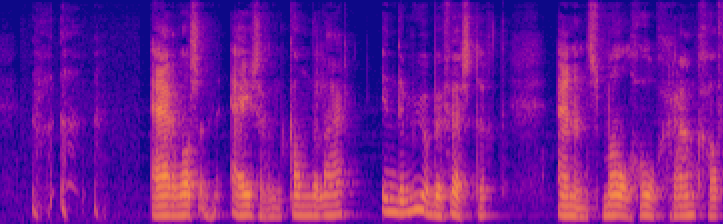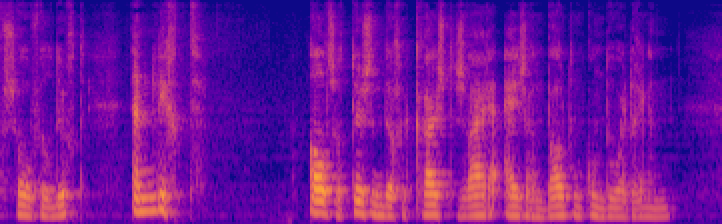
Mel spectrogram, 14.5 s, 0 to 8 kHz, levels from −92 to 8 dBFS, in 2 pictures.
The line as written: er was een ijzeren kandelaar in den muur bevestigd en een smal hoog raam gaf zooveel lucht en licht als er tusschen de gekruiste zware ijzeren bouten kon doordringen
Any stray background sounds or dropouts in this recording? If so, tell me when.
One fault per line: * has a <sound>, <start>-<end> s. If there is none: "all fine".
* has a cough, 0.3-1.1 s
